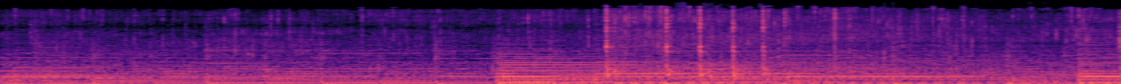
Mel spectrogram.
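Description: Butter sizzles loudly in a pan for lemon garlic chicken, cooked over low heat, with steady close frying crackle that swells partway through, plus a few clinks and a rhythmic low thumping under it.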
